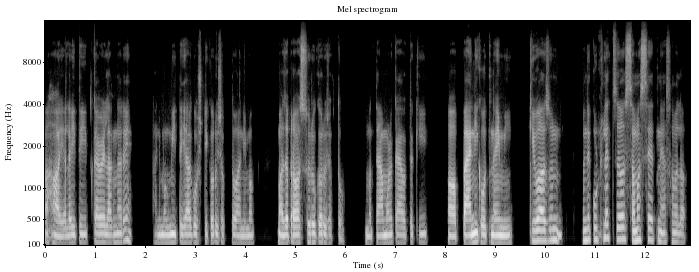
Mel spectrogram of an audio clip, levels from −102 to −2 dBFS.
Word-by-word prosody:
हा - - 0
ह्याला 115 +2 -1
इथे 125 +1 -1
इतका 130 +1 -4
वेळ 135 0 +2
लागणार 130 +3 -1
आहे 170 -1 -2 0.5
आणि 250 - -4
मग 255 - +1
मी 265 - +6
इथे 245 - 0
ह्या 130 0 0
गोष्टी 135 +1 -5
करू 130 +1 -2
शकतो 125 0 -7
आणि 120 -1 -3
मग 120 +1 -3 0.5
माझा 125 0 +4
प्रवास 125 0 +3
सुरू 140 0 0
करू 135 -1 0
शकतो. 120 -1 -11 0.5
मग 115 - -3
त्यामुळे 120 +1 +1
काय 125 -1 -3
होतं 125 +1 -6
की 265 +1 -5 0.4
अ, 115 -1 +4 0.2
पॅनिक 130 +3 +7
होत 130 - -1
नाही 125 -1 +5
मी 120 +1 +4 0.4
किंवा 160 +1 +5
अजून, 170 +2 +1 0.5
म्हणजे 165 +2 +3
कुठल्याच 200 +3 -2 0.2
समस्या 170 +2 +1
येत 165 - -6
नाही 145 -3 +1
असं 145 +1 -9
मला 135 -2 -4
130 Hz, 190 wpm, -22 LUFS, 125-160 Hz, 0.5 s, पॅनिक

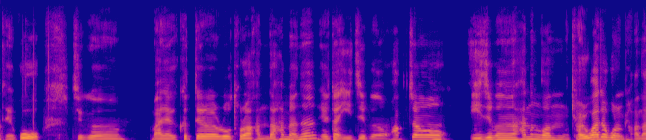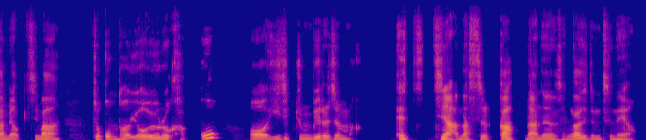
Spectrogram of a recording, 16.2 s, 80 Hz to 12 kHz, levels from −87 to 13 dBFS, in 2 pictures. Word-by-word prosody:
되고 125 +7 +5 0.5
지금 115 0 -3 0.3
만약에 120 0 -1
그때로 145 +1 +3
돌아간다 130 -1 +1
하면은 190 +8 0
일단 135 +2 0
이직은 130 +3 -5
확정 180 -1 0 0.3
이직은 160 +4 +2
하는 190 +3 0
건 155 -5 +1
결과적으로는 165 +3 +5
변함이 130 +1 -4
없지만 140 -7 -3 0.4
'쪼끔 210 -2 -2
더 155 -7 -3
여유를 150 +8 +1
갖고 310 +4 -2 0.4
어 110 0 +1
이직 120 +4 -10
준비를 120 -3 -2
좀 115 -1 -7
하 - - -20 0.6
했지 165 +1 -1
지 160 - +3
않았을까?'라는 110 -1 0
생각이 140 -2 -1
좀 110 -1 -10
드네요. 100 -3 -8
135 Hz, 275 characters per minute, -23 LUFS, 115-165 Hz, 0.6 s, 되고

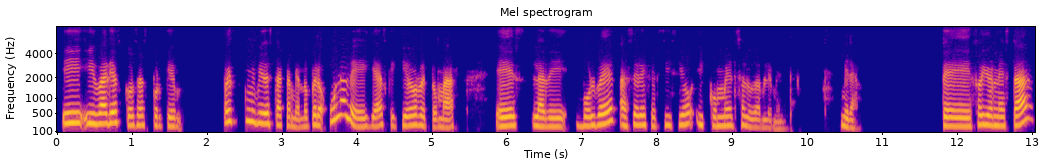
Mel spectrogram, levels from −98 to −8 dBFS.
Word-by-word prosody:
y 265 +1 +4 0.2
y - - +4
varias 250 +2 +6
cosas 215 0 -1
porque, 200 -2 -3 0.6
pues, 285 +1 +2
mi 300 -3 +1
vida 255 -1 +3
está 225 -3 0
cambiando, 190 -3 -4
pero 225 +4 +2
una 345 +8 +1
de 185 -1 +2
ellas, 195 +3 -1
que 200 0 -9
quiero 215 +2 +1
retomar, 175 -5 0 0.5
es 205 +2 +3 0.2
la 195 -2 +3
de 190 0 -2
volver 220 +9 +2
a 220 - +1
hacer 220 +2 -1
ejercicio 220 +2 -3
y 225 -2 -4
comer 200 0 -3
saludablemente. 170 -8 -8 0.6
Mira - - -4 1.1
te 195 -1 +2
soy 230 0 +2
honesta, 210 +3 +5
210 Hz, 145 wpm, -24 LUFS, 195-230 Hz, 1.1 s, varias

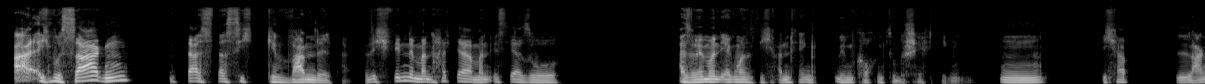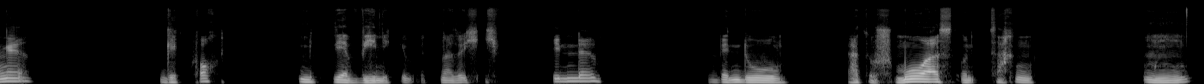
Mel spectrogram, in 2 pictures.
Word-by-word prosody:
Ah, - - +10
ich 120 - +4
muss 140 -8 +4
sagen, 180 +3 +8 0.6
dass 145 -4 +1
das 130 -6 -2
sich 115 -5 -4
gewandelt 105 -4 +2
hat. - - -25
Also 110 +4 -6
ich 110 - -3
finde, 160 +1 0
man 125 -4 +1
hat 150 -1 -7
ja 135 -4 +1
man 110 +2 -1
ist 110 0 -12
ja 120 -4 -2
so 100 -1 -2 1.2
also 110 -2 +4
wenn 120 +2 +5
man 125 -2 +6
irgendwann 115 -1 +1
sich 100 +3 -12
anfängt, 105 0 -4 0.2
mitm 105 -6 -3
Kochen - - -11
zu - - -12
beschäftigen, 85 0 -10 0.3
hm, 100 +1 +2 0.5
ich - - -8
habe - - -5 0.4
lange 130 +8 -1 1.3
gekocht 105 +7 -7 0.7
mit 110 -4 -3 0.2
sehr 95 -5 -1
wenig 90 -2 -2
Gewürzen. - - -14
Also 95 0 -5
ich 100 - -6
ich - - -9 0.5
finde 145 +2 -3 1.1
wenn 105 0 -2
du 100 -3 +2 0.6
grad - - -7
so - - -11
schmorst 120 +3 +3
und 100 0 -6 0.2
Sachen 100 -1 -5 1.1
hm, 100 +2 -1
110 Hz, 125 wpm, -24 LUFS, 100-125 Hz, 1.3 s, Ah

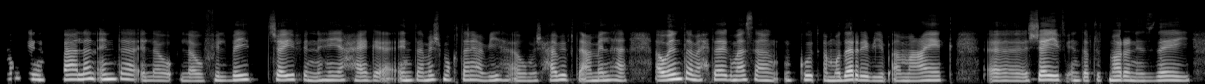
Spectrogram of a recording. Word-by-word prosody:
ممكن 245 -6 -1 0.2
فعلًا 230 +2 +4
أنت 245 +2 +4
أ 225 -6 -1
لو 180 -2 -5
لو 165 -1 -4
في 195 +4 -5
البيت 205 +5 +1
شايف 215 +1 +2
إن 180 -3 -2
هي 195 +1 0
حاجة 185 -2 -3
أنت 190 +1 -2
مش 210 +4 -1
مُقتنع 205 -1 -2
بيها 195 +2 -3
أو 170 - -4
مش 175 +2 -8
حابب 195 +3 +1
تعملها 185 -1 -1 0.3
أو 190 +1 +5
أنت 250 +4 +7
محتاج 220 -1 +1
مثلًا 200 -2 -1 0.2
كوت 210 -1 0
مُدرّب 190 +1 +3
يبقى 170 -1 -4
معاك، 185 +4 -1 0.3
آآ 170 -1 -3
شايف 210 +1 +4
أنت 185 -1 -3
بتتمرّن 185 +1 0
إزاي 185 +2 -1
195 Hz, 165 wpm, -20 LUFS, 180-210 Hz, 0.3 s, أنت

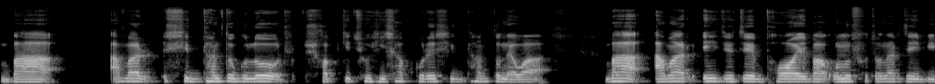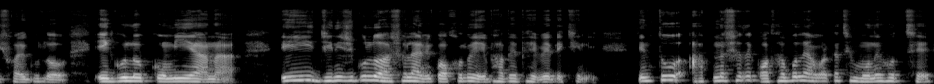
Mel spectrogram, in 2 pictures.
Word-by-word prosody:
বা 125 -1 +5 0.9
আমার 140 0 +3 0.4
সিদ্ধান্ত 140 0 0 0.2
গুলোর, 135 -1 +4 0.4
সবকিছু 140 +1 -5
হিসাব 135 +2 -3
করে 135 -1 0
সিদ্ধান্ত 135 +2 -6 0.2
নেওয়া 115 0 +1 0.8
বা 145 0 +6 0.4
আমার 140 0 +3 0.2
এই 145 - +2
যে 135 - +1
যে 135 - +4 0.2
ভয় 130 -1 +4
বা 130 - +4 0.2
অনুশোচনার 130 -1 -1
যেই 125 -2 +1
বিষয়গুলো, 115 +1 -5 0.5
এগুলো 155 +3 +5 0.2
কমিয়ে 140 0 +4
আনা। 125 -1 -2 0.6
এই 190 +1 +2 0.2
জিনিস 170 +1 +1
গুলো 195 -1 +4
আসলে 165 +3 0
আগে 135 -1 -1
কখনো 130 +4 -2
এভাবে 135 +2 -3
ভেবে 125 -2 -1
দেখিনি। - - -9 0.4
কিন্তু 165 +5 0 0.4
আপনার 165 +4 -2
সাথে 190 +1 -4
কথা 140 +3 -1
বলে, 180 +1 +2
আমার 150 0 -2
কাছে 170 0 -7
মনে 140 +2 +1
হচ্ছে, 150 0 -4
140 Hz, 130 wpm, -22 LUFS, 130-150 Hz, 0.9 s, বা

